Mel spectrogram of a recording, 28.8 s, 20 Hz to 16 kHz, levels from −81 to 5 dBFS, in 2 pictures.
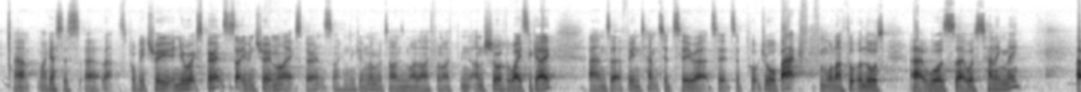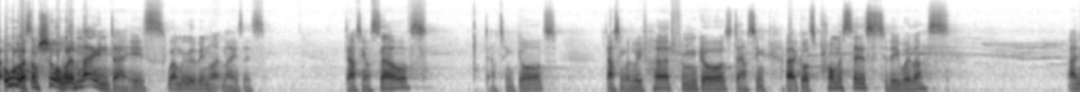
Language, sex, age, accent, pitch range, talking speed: English, male, 30-49, British, 95-125 Hz, 205 wpm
